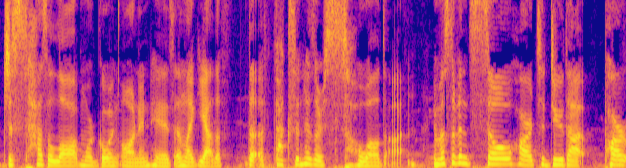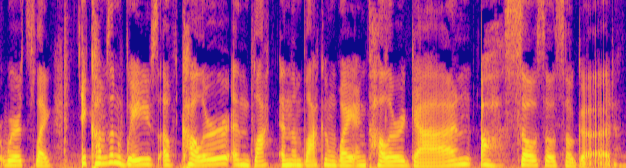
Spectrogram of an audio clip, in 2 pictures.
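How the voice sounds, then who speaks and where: A woman streamer chatting casually with her viewers, commenting in an expressive, gushing way and thinking her choices through out loud. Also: mid-range voice, normal speed, hardly any pauses. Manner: expressive, gushing, deliberating aloud. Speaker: game streamer and host.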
